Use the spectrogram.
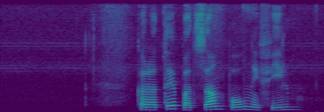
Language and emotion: Russian, neutral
